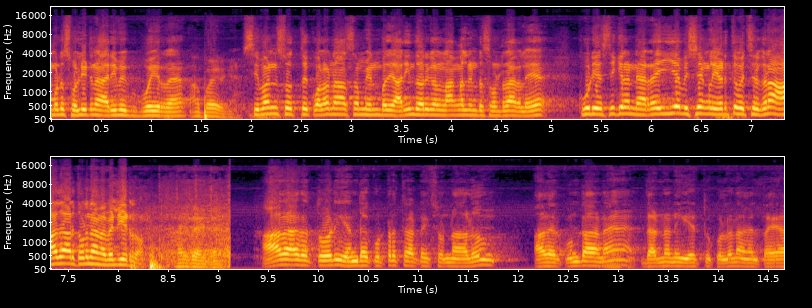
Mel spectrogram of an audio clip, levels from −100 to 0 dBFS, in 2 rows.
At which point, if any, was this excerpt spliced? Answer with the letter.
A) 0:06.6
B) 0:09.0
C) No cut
B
